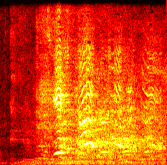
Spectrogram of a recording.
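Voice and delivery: loud squealing laugh; real delighted laugh; high burst of laughter. Real, not acted. Laughing at friend's remark.

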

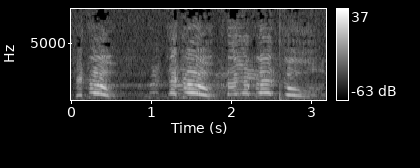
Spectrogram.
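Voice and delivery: loud shout across the pitch; calling out. Real, not acted. Coach telling Cecco to stay wide, calling out. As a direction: shout the name, then the order.

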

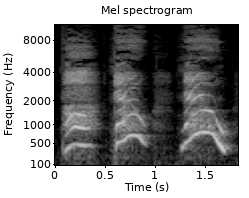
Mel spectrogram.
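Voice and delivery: very high little voice; panicked cry. Acted. Alistair is being carried toward Santa's house, panicked. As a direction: gasp and squeal in alarm. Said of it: "Alistair cried".

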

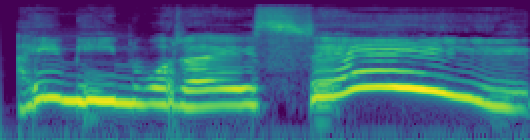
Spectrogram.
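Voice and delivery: slow, loud, drawn-out offended turtle; each word weighed, insulted. A narrator's reading. Mock Turtle offended by Alice's correction, slow and loud. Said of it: "in an offended tone".

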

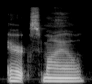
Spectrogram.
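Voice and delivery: ordinary delivery, nothing marked

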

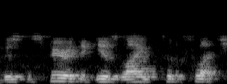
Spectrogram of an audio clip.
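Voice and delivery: ordinary delivery

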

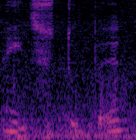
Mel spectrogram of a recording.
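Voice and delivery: soft whisper of defiance; whispered retort. Real, not acted. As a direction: whisper it back at the villain. Muttering back at game villain.

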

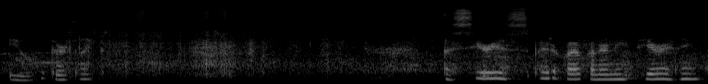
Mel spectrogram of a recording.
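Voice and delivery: hushed, breathy whisper about a spider web. Real, not acted. To viewers, spotting a spider web under the shelf, whispering. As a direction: whisper it as if not to disturb anything.

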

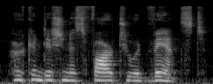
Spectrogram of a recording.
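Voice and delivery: ordinary delivery, nothing marked

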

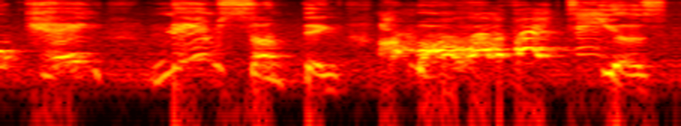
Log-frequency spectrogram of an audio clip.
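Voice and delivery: lost voice. Acted. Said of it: "I lost my voice".

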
